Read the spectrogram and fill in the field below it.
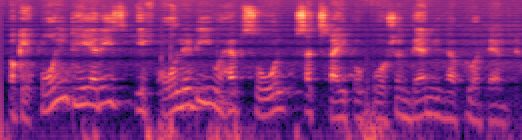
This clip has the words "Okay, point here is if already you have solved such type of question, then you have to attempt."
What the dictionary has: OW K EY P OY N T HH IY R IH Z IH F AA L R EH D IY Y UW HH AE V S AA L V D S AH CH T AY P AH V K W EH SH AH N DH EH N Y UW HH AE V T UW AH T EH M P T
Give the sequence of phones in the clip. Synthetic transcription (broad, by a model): OW K EY P OY N T HH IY R IH Z IH F AA L R EH D IY Y UW HH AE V S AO L D S AH CH T AY P AH V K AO SH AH N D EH N Y UW HH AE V T UW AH T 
